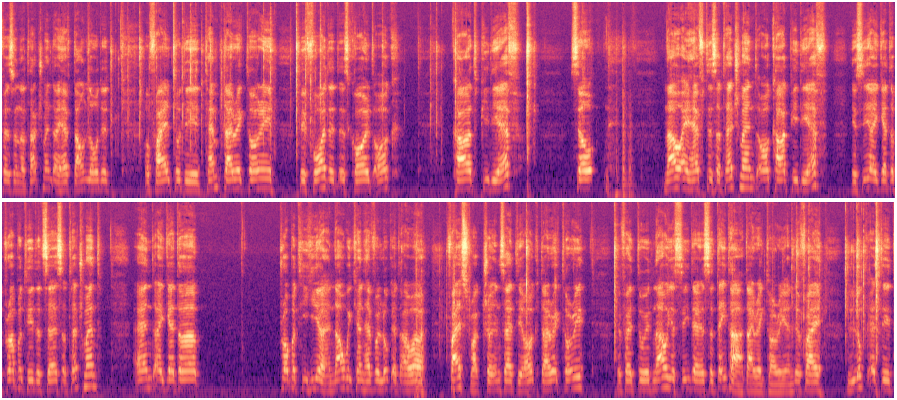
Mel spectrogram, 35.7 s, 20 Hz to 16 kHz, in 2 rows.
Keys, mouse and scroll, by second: 2.2-6.4 typing, 6.6 Tab, 7.9 c, 8.9 BackSpace, 9.0 g, 9.4 Tab, 10.8 Return, 26.0 click, 28.6 l, 29.2 s, 30.4 Return, 33.7-35.7 typing.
